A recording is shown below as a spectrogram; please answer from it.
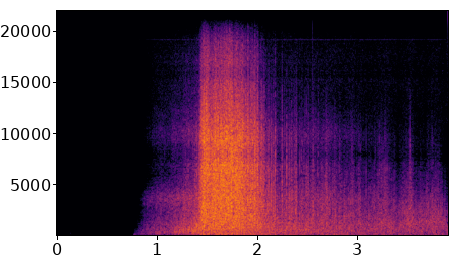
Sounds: Sigh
